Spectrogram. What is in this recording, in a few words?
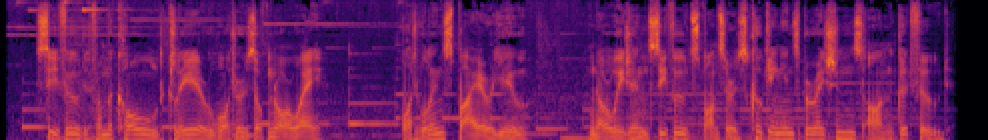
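Norwegian accented English; GoLocalise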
